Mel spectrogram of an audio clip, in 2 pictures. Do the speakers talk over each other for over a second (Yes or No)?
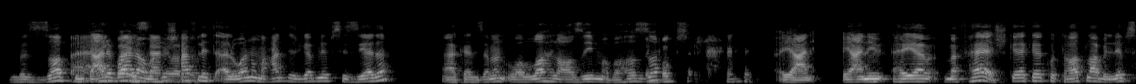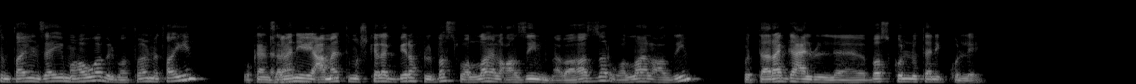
Yes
